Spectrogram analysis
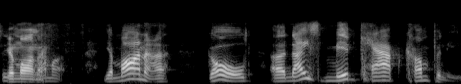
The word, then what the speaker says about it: Yamana Gold: i never pronounce it right how do you pronounce it yamana gold a nice mid cap company so happens to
